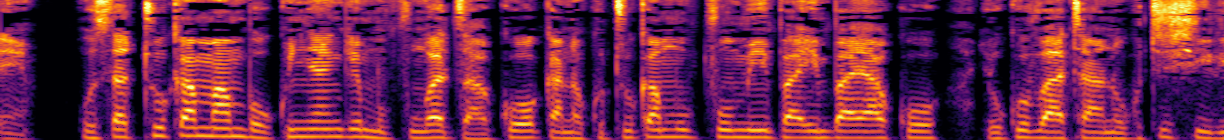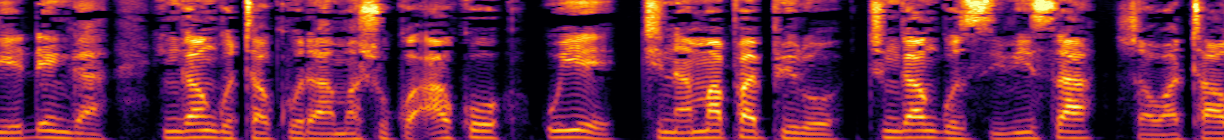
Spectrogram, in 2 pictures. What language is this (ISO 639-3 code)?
sna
